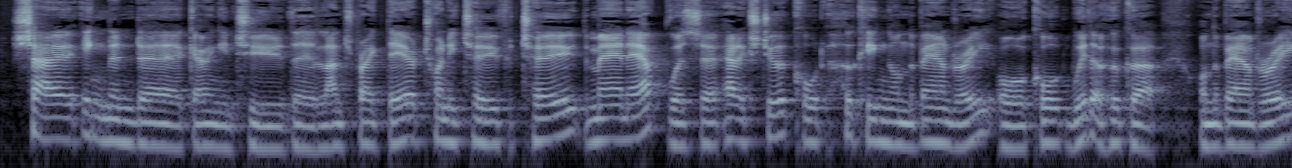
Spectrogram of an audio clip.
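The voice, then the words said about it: Poor Richie Benaud impression. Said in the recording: “my shitty Richie Benaud impression”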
